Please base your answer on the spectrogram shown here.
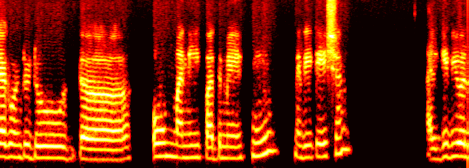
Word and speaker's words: Om Mani Padme Hum: So the word Om Mani Padme Hum is Sanskrit, and there is a Tibetan version of that also. It's called Om Mani Peme Hung, or sometimes it can also be pronounced as Hum.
